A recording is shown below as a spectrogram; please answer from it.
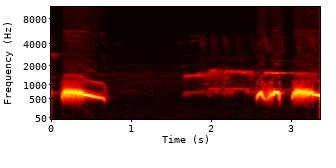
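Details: Thổ pha voice spotted dove with gù thúc notes, cock and hen, played to rouse other doves: a long falling coo, a pause with faint higher tones, then a wavering double note and another long descending coo.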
